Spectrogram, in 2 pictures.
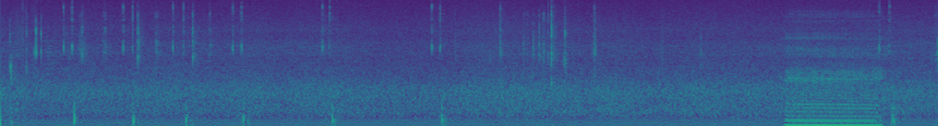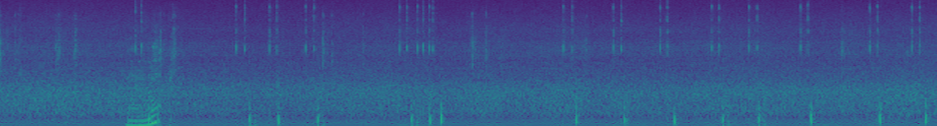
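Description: Rain falls steadily with a soft hiss.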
